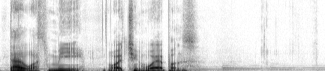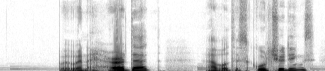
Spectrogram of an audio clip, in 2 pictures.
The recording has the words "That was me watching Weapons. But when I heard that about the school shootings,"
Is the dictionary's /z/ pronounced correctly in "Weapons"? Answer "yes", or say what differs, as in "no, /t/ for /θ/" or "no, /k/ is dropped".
no, /s/ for /z/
